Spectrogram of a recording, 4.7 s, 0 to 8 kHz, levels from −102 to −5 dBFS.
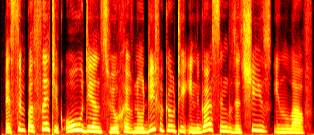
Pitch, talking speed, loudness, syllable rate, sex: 245 Hz, 180 wpm, -16 LUFS, 5.2 syllables/s, female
